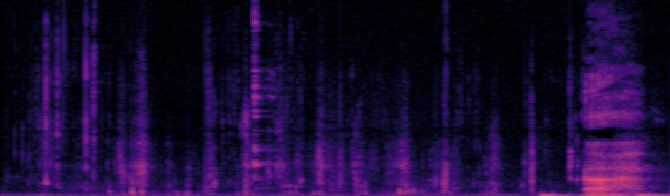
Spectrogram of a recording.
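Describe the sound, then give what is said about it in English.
Crisp, crunchy chewing of a salad, many short bites and munches in an uneven rhythm, with a louder burst of noise near the end. “Wow, that was delicious. I just finished that salad.”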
